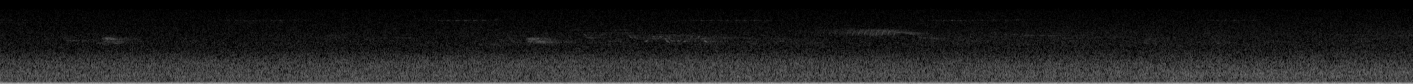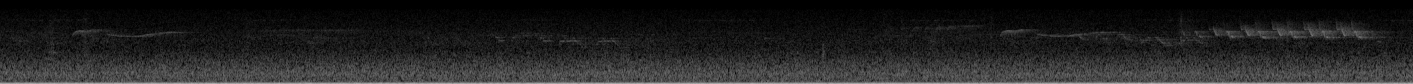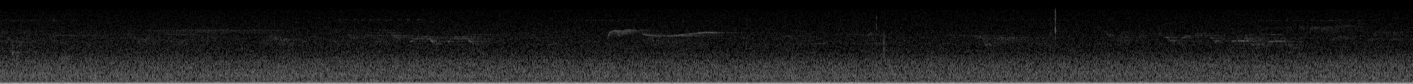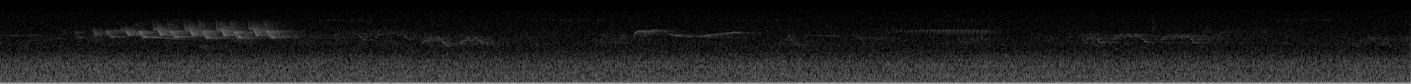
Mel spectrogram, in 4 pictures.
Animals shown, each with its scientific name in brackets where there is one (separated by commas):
Black-throated Blue Warbler (Setophaga caerulescens), Ovenbird (Seiurus aurocapilla), Black-capped Chickadee (Poecile atricapillus), Pine Warbler (Setophaga pinus), Red-eyed Vireo (Vireo olivaceus), Blackpoll Warbler (Setophaga striata), Veery (Catharus fuscescens), Eastern Wood-Pewee (Contopus virens)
